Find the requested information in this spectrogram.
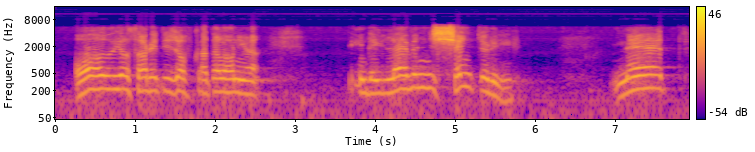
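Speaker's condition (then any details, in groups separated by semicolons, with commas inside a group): No condition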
